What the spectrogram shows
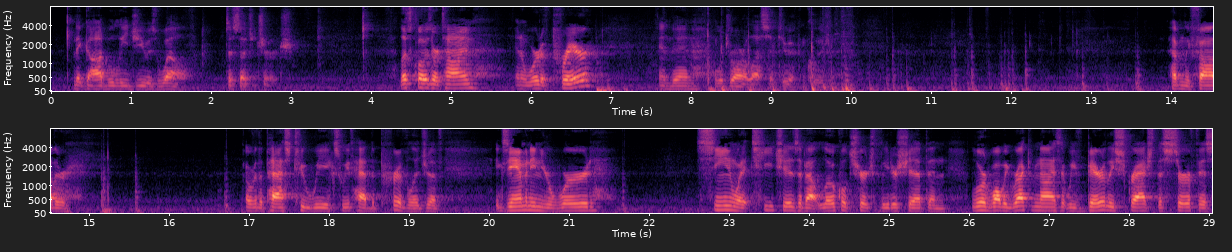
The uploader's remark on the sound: This sermon was preached to the youth and adult leaders at First Baptist Church-Edna.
